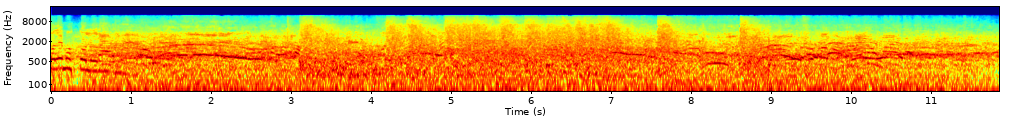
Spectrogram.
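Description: A crowd shouts and chants outdoors.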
